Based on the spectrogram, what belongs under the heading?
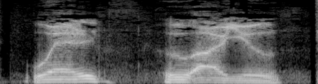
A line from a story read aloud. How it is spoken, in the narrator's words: His voice was so deep it seemed to shake the earth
